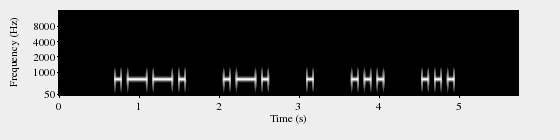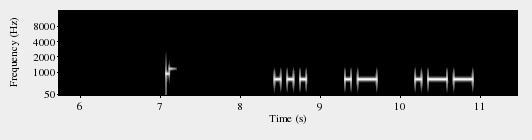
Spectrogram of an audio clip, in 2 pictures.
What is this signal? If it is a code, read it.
Morse code, heard as a keyed tone, about 15 wpm, spaced as for 11 wpm, 700 Hz. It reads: PRESS SAW
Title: 2x Character Spacing - Top 500 Words - 15wpm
